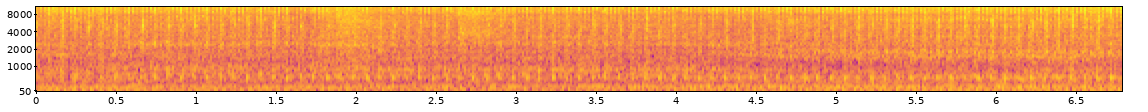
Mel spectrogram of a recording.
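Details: Audi S4 B8.5 3.0 TFSI V6, over 400 bhp, aftermarket exhaust, metal previously found in engine, no fault codes: light tapping about three per second over rough idle, suspected chains or bottom end; not confirmed.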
